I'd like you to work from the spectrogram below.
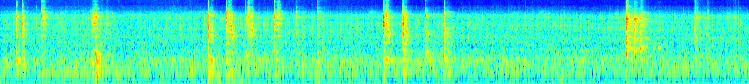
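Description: Vegetables for pancit canton stir-fried in a single pan, with repeated sharp scraping and stirring clatters over a steady soft sizzle, close and moderately loud with no talk.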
